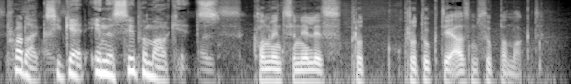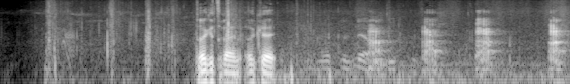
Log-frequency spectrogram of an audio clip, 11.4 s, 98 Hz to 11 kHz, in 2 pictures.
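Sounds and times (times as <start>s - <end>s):
speech: 0.0s - 5.5s, 7.7s - 8.7s
pig grunting on a farm: 9.3s - 11.4s.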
